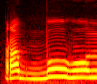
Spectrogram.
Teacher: maka hukumnya adalah Ikhfa Syafawi jadi dibaca berdengung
